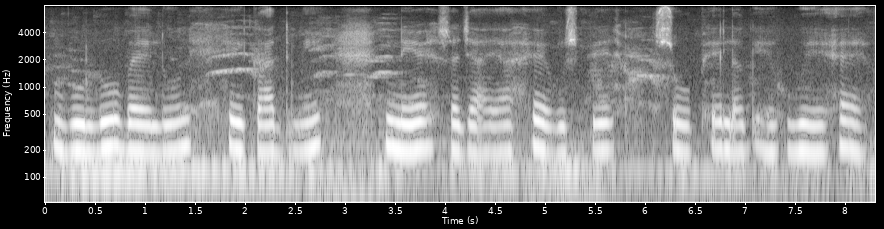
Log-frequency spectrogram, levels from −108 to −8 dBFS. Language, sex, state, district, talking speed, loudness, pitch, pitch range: Hindi, female, Bihar, Patna, 95 wpm, -16 LUFS, 190 Hz, 120-200 Hz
